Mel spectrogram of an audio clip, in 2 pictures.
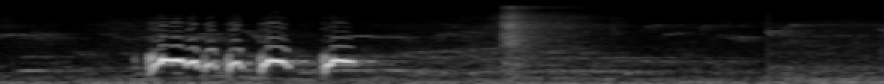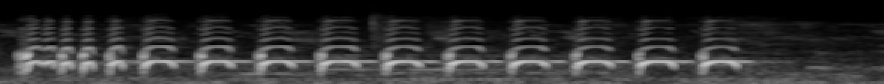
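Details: Caged local zebra dove (perkutut jawa) in a classic Mataraman cage sings klowongan style: a burst of four coos, a short flutter-like noise, then a long run of about twelve evenly repeated, ringing cooing notes.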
